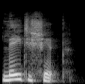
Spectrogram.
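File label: "ladyship", British English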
